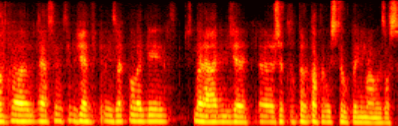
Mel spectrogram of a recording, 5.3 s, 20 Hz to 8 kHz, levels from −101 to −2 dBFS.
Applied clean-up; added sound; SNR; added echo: neural mask model DeepFilterNet 3.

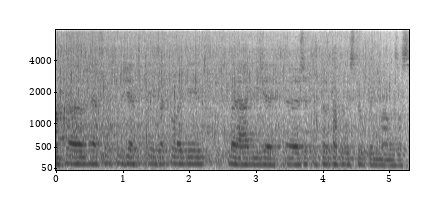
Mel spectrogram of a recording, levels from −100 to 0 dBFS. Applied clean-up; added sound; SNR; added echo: none; Toilet flush; 7 dB; reverberation time 0.9 s.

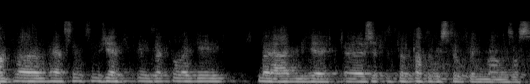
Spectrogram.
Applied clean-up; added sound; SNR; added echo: neural separator model SepFormer DNS4.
